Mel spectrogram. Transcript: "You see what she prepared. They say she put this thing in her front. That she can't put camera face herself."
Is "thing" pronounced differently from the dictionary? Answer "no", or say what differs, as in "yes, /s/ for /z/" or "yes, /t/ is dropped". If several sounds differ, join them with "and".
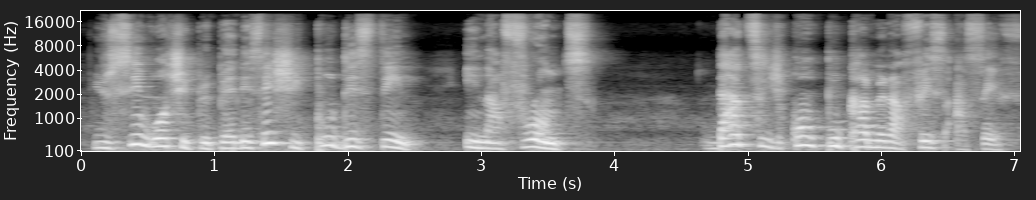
yes, /t/ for /θ/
